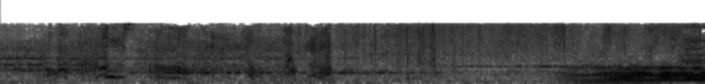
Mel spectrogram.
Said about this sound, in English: could you help me with these zippers, please?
